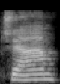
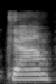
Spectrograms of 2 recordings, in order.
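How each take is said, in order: First: The word begins with a ch sound. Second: The word begins with a k sound. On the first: The speaker calls it right. "चैम्प पढ़ के देखेंगे" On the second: The speaker calls it wrong. "फिर क डाल के देखेंगे C H को"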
